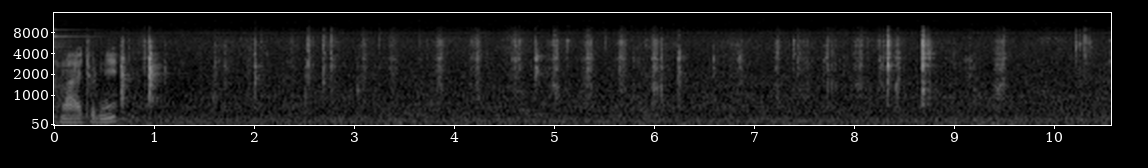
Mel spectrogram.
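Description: A wrench clicks quickly as it turns a bolt.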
